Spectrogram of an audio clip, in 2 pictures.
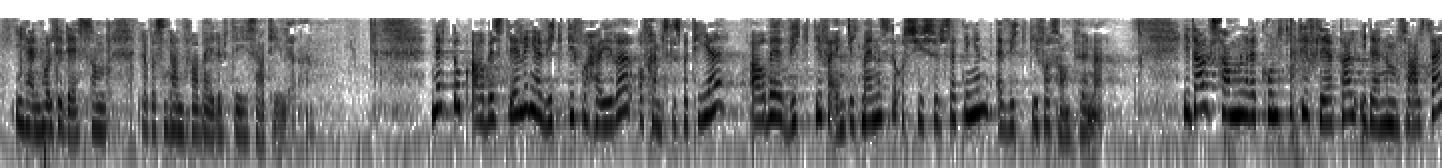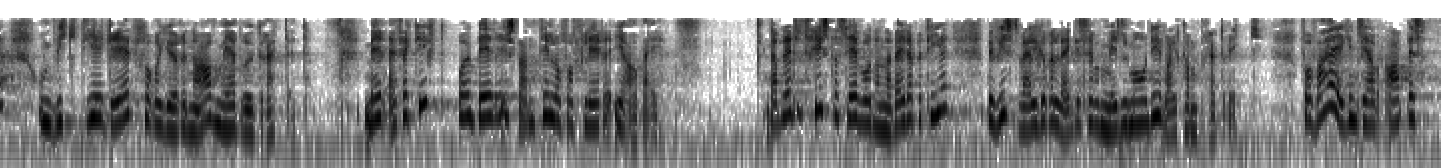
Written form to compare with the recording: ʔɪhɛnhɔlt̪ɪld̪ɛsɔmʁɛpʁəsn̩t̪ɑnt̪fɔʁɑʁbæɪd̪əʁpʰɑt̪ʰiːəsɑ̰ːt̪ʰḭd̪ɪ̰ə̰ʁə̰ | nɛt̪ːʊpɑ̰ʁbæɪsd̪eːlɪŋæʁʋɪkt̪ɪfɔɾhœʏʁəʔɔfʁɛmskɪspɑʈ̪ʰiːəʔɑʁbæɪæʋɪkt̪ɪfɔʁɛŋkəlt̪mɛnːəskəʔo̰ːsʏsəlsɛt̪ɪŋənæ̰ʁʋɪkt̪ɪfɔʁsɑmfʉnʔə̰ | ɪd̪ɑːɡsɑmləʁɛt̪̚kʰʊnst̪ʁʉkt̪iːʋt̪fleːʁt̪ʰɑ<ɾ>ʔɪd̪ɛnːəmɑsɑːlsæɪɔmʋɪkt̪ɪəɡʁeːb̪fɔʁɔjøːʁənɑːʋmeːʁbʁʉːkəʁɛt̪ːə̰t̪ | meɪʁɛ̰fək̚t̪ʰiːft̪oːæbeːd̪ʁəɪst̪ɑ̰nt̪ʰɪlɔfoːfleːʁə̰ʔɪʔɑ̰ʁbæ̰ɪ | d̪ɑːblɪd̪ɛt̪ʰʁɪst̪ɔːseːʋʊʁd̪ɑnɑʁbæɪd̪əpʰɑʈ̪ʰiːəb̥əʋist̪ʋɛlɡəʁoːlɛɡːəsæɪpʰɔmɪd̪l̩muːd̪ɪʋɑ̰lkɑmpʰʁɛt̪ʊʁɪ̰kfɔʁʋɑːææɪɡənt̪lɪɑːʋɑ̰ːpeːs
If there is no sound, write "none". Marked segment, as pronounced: l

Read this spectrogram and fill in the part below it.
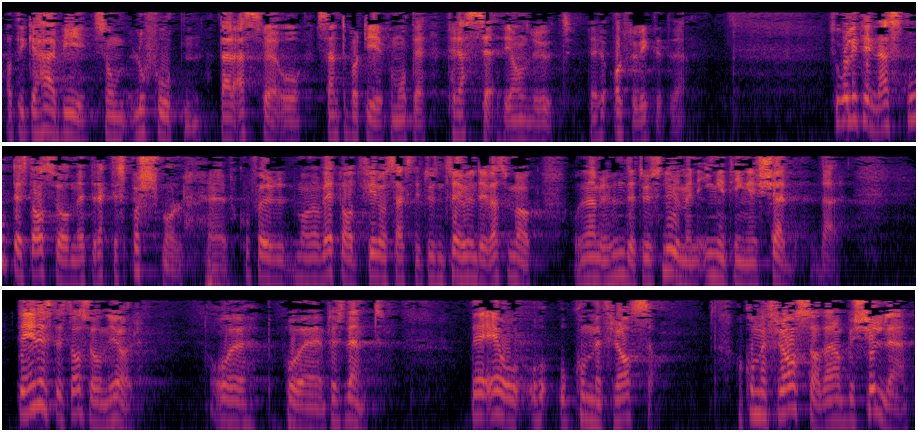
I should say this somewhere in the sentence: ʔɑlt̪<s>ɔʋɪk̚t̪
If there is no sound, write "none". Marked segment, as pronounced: f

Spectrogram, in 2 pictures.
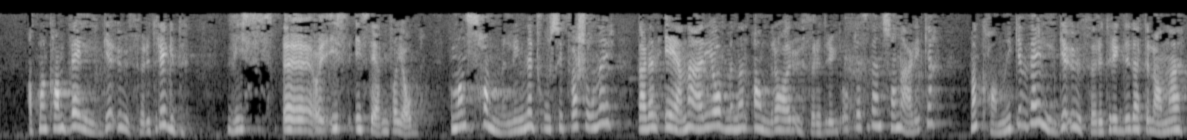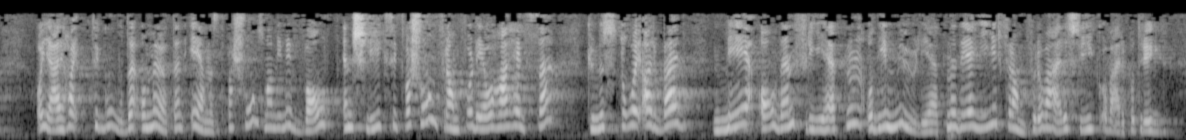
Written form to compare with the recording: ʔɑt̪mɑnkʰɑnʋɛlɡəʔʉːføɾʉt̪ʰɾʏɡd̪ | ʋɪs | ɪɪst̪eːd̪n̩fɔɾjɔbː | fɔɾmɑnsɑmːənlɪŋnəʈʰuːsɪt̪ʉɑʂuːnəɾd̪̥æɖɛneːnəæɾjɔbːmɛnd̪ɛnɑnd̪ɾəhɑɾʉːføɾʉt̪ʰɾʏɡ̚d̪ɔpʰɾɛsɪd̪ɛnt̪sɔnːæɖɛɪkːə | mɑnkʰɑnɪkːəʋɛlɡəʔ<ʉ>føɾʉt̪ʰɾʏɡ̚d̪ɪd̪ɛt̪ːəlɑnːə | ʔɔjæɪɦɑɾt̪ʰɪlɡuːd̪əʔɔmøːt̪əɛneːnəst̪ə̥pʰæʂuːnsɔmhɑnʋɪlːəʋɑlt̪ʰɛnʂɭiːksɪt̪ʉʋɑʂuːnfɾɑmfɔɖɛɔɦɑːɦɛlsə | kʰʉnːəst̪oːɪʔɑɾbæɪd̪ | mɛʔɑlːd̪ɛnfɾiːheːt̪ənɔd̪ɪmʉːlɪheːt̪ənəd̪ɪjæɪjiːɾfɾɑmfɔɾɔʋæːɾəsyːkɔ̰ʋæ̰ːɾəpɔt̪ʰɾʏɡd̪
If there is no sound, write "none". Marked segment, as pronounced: ʉː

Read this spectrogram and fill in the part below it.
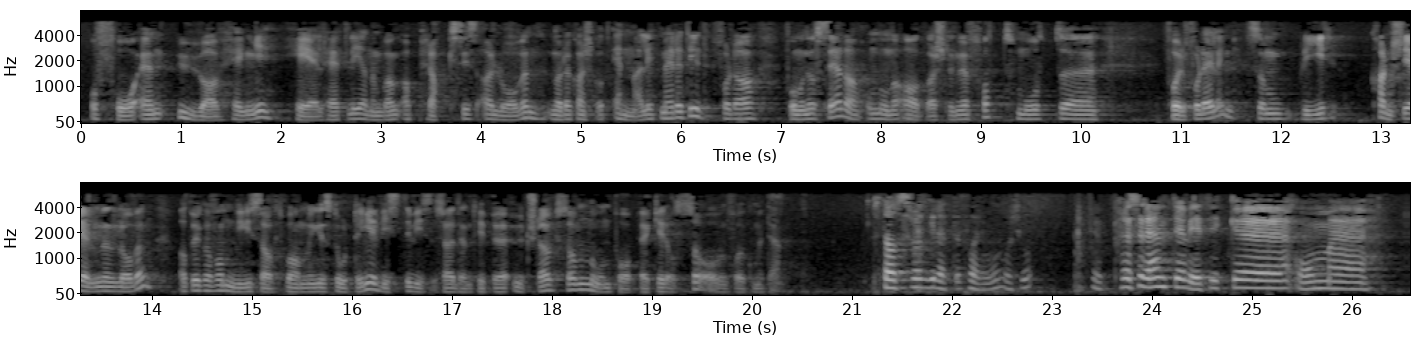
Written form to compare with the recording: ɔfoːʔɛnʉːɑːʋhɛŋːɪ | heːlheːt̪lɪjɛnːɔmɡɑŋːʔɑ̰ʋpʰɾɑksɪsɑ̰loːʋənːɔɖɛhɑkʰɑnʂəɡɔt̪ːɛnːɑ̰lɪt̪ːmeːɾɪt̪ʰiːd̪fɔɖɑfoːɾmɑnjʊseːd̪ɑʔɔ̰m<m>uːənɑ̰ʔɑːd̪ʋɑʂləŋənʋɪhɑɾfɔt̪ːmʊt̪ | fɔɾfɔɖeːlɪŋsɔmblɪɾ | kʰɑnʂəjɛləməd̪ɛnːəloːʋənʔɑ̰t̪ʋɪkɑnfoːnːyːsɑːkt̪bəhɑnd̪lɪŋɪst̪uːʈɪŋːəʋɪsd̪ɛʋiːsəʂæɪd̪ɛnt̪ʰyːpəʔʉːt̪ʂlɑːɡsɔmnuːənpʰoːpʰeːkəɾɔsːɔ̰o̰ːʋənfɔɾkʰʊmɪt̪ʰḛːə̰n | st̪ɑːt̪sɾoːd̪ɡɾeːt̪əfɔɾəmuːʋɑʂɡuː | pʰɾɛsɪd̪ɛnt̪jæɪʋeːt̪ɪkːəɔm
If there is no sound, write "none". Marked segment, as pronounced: n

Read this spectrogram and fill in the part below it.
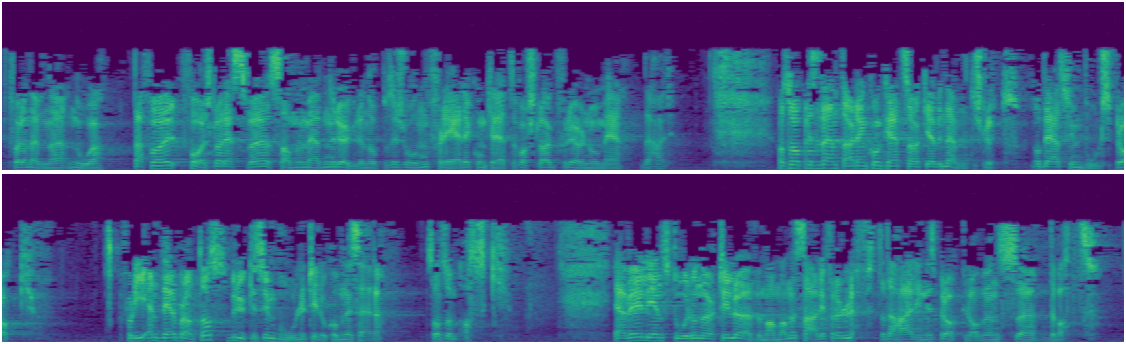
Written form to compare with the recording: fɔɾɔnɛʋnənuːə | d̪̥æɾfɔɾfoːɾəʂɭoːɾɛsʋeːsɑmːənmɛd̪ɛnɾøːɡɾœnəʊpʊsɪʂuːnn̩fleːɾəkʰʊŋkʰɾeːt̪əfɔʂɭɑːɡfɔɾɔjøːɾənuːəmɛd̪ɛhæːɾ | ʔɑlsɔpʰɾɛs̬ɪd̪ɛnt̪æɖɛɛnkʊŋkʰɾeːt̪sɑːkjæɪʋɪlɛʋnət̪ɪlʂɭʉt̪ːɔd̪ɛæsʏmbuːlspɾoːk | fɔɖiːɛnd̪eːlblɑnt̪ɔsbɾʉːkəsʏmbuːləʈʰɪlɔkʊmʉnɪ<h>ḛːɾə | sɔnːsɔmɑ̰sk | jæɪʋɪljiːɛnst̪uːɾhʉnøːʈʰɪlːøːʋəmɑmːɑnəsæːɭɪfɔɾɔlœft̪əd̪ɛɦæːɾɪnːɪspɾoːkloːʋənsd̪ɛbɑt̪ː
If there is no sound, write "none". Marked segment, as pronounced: s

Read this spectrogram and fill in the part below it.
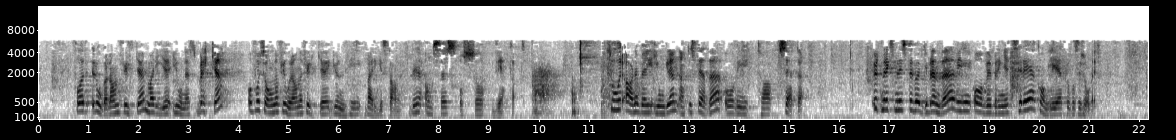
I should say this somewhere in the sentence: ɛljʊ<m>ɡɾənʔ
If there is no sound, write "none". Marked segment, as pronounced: ŋ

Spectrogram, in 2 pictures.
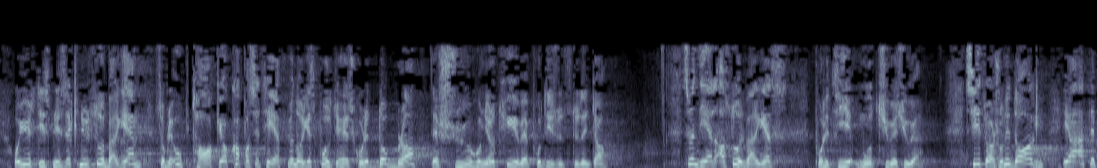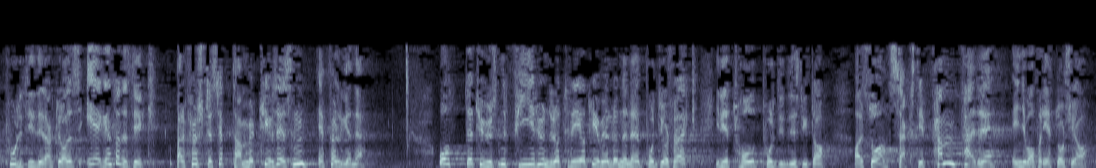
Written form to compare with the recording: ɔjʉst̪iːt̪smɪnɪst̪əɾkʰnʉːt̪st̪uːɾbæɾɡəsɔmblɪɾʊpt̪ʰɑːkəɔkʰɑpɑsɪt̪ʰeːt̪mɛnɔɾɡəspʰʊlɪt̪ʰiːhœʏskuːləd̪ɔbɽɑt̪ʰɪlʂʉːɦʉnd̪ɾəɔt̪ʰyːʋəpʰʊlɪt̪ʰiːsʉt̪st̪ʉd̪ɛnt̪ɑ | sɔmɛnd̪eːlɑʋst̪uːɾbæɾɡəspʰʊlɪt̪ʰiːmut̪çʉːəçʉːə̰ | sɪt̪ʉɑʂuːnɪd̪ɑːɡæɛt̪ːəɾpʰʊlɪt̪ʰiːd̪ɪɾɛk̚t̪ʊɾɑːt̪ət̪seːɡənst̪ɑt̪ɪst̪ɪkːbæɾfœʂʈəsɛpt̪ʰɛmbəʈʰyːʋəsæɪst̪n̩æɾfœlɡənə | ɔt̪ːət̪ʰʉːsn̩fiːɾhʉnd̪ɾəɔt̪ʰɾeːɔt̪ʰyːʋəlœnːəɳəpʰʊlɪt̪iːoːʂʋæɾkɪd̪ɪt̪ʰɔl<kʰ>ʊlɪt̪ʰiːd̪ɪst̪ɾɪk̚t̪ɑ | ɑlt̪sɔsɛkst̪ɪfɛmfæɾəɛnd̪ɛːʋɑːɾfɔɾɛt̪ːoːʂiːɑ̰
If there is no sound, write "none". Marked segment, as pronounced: pʰ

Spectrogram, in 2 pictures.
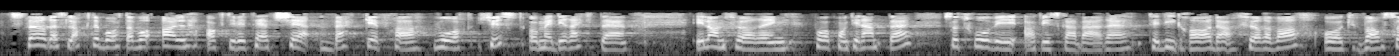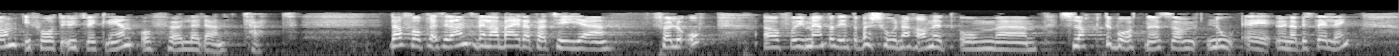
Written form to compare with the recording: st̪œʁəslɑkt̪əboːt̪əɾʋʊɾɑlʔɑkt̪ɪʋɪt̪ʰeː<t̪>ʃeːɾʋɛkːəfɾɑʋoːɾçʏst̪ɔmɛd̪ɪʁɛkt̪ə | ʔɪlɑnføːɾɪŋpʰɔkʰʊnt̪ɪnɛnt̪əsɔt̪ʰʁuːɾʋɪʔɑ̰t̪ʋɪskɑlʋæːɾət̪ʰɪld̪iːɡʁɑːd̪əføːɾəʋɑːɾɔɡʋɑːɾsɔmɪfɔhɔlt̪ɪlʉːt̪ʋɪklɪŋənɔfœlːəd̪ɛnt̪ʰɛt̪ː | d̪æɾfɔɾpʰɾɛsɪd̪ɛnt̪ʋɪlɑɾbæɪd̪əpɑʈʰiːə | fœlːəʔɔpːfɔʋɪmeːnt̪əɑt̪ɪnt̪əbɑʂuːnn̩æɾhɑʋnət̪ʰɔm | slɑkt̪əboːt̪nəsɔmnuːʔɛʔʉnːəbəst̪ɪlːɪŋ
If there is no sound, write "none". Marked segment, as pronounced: t̪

